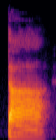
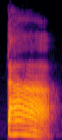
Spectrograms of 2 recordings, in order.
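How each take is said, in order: First: The pitch stays low throughout. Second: The pitch falls from high to low. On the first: "the low or deep tone" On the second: "In a falling tone"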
